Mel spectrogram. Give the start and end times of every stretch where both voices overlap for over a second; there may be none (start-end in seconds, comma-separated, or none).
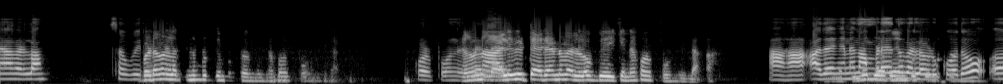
8.2-9.5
